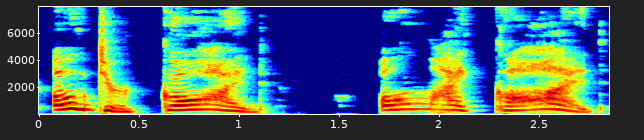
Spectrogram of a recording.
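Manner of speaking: horrified at what you just read; slow appalled gasps of God; real shock. Real, not acted. Reacting to grim chat fact.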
